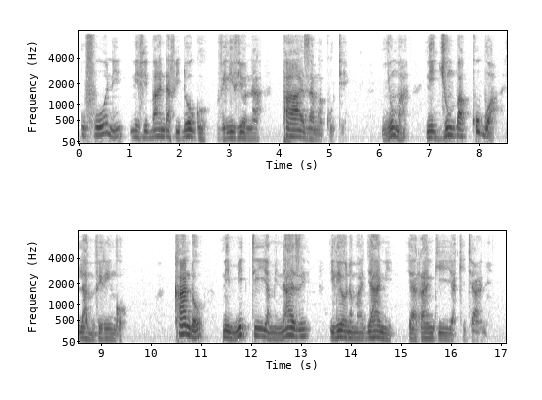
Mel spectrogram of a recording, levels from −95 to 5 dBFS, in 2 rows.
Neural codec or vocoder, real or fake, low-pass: none; real; 7.2 kHz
